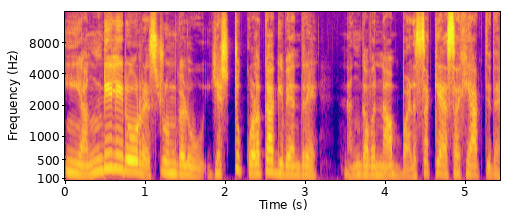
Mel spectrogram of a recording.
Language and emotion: Kannada, disgusted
